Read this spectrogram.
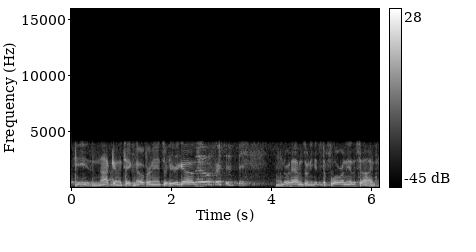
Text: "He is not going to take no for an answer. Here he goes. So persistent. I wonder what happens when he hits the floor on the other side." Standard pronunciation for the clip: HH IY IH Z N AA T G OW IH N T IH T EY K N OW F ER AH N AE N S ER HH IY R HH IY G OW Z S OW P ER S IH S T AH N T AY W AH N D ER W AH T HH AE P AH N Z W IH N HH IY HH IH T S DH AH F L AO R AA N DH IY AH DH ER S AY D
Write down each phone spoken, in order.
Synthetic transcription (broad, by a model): HH IY IH Z N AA T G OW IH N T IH T EY K N OW F ER AH N AE N S ER HH IY R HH IY G OW Z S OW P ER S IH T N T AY W AH N D ER W AH T HH AE P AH N Z W IH N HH IY HH IH T S DH AH F L AO R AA N DH IY AH DH ER S AY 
